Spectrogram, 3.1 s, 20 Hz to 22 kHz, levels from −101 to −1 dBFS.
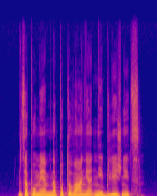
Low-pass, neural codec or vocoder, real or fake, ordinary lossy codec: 19.8 kHz; none; real; none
